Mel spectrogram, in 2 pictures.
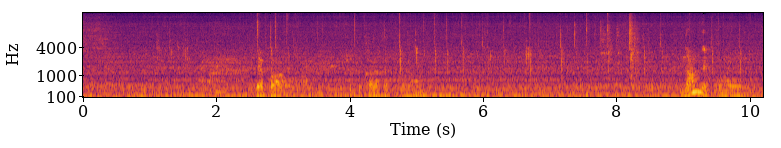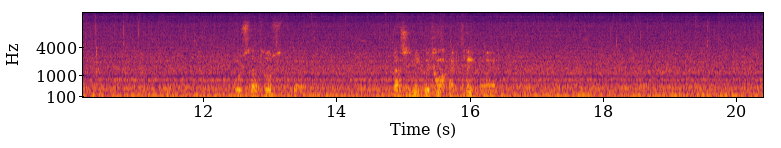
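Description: Food simmers and bubbles softly in a pan.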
